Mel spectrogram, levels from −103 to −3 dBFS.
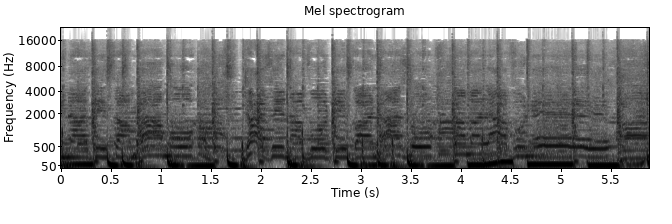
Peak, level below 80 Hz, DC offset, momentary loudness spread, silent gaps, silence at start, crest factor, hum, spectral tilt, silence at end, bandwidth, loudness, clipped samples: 0 dBFS; -8 dBFS; under 0.1%; 3 LU; none; 0 s; 6 dB; none; -5 dB/octave; 0 s; 17 kHz; -8 LUFS; 0.6%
